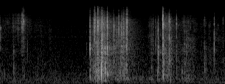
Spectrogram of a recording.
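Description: Clear plastic bag around a wax melt crinkling in short bursts, about a second in and again a little later.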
